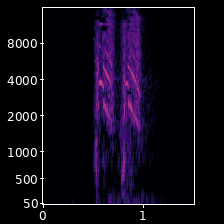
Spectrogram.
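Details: Indoor talking parrot that says 'mummy papa' utters a quick two-part rasping syllable pair, the second burst slightly longer, with a quiet room behind.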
